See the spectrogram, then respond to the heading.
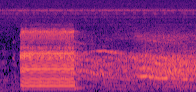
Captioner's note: buzzer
